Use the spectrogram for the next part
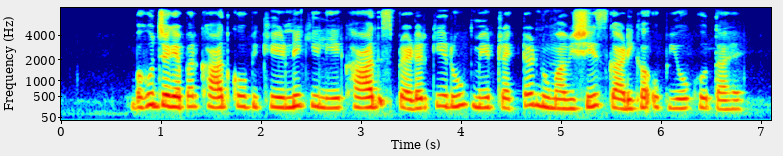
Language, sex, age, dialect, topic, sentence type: Hindi, female, 18-24, Hindustani Malvi Khadi Boli, agriculture, statement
